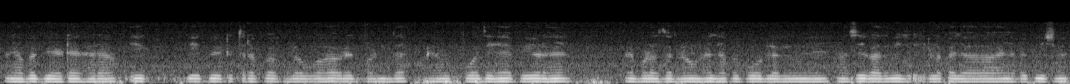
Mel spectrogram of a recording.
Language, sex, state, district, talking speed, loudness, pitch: Hindi, male, Uttar Pradesh, Jyotiba Phule Nagar, 240 wpm, -15 LUFS, 135 Hz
